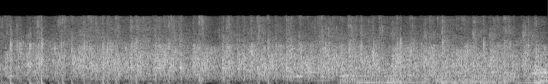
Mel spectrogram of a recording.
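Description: Audience applauding: loud, dense clapping that starts suddenly and holds steady. Music comes in underneath about halfway through.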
